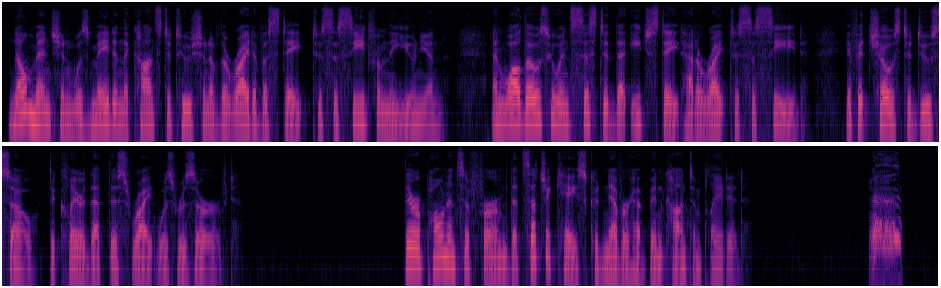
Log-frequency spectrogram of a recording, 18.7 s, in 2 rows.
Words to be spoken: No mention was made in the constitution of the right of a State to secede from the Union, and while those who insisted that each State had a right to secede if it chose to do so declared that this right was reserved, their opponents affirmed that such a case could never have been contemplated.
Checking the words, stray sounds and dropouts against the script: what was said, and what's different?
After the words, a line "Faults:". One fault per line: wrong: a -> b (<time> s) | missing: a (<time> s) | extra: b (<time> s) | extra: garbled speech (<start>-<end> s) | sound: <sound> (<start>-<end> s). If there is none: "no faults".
No mention was made in the constitution of the right of a State to secede from the Union, and while those who insisted that each State had a right to secede if it chose to do so declared that this right was reserved, their opponents affirmed that such a case could never have been contemplated.
Faults:
sound: bark (18.0-18.4 s)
